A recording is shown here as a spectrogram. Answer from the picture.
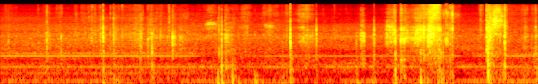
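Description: Handling noise: scattered clicks and knocks of plastic DVD cases being handled, and rustling as the camera brushes against clothing, loudest about six seconds in. A steady low hum runs underneath.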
